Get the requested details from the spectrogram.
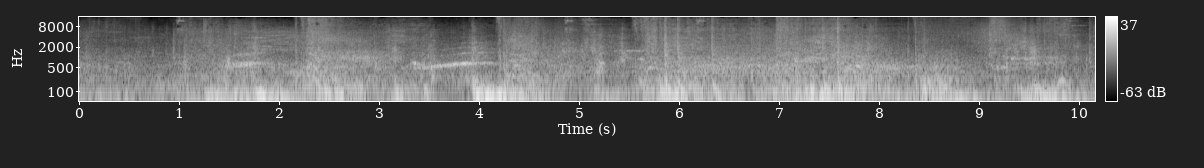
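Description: Loud blasts and crashes of debris burst out again and again.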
